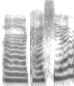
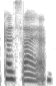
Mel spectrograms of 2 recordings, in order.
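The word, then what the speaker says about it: Kashaya: this land where our Hermitage is now it's pronounced Kashia or a casaya casaya and coincidentally today we're celebrating the lunar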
